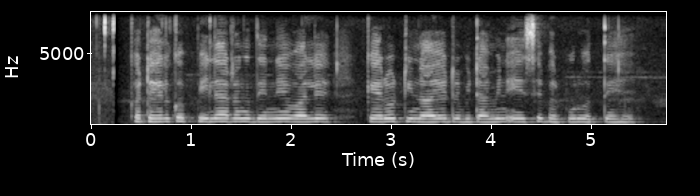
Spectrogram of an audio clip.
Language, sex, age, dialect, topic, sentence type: Hindi, female, 25-30, Awadhi Bundeli, agriculture, statement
